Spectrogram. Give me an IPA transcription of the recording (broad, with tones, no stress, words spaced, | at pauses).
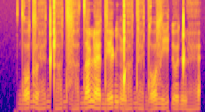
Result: d̪ɔ˩˧dlæ̤˩˧dʈa̤˩˧d za̤˩˧d̪a˨˥ ɳæ˩˧d e˨˥ɖŋ͡ǃa̤˨˥dæ̤˩˧ dɔ˩˧zi˨˥ɗɵ˩˧d ɳæ̤˩˧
